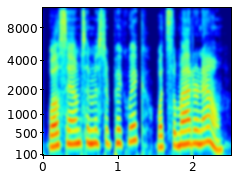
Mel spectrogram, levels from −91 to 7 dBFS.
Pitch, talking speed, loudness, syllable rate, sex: 265 Hz, 215 wpm, -16 LUFS, 5.1 syllables/s, female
